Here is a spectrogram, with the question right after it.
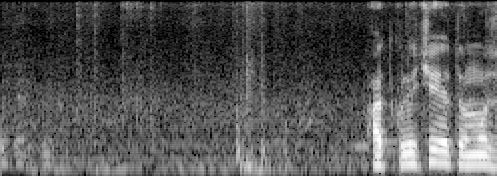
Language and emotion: Russian, neutral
